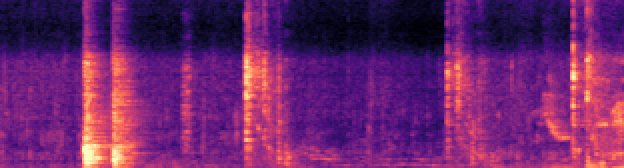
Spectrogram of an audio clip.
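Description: Soybeans stirred in a metal pan, a utensil scraping and clanking against the pan in several sharp bursts with a faint sizzle underneath, close and fairly loud.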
